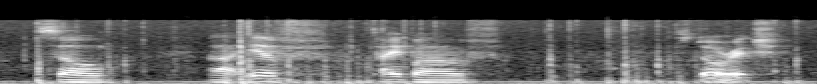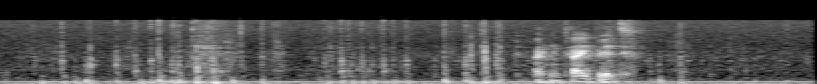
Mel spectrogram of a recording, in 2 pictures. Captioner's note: typing sounds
